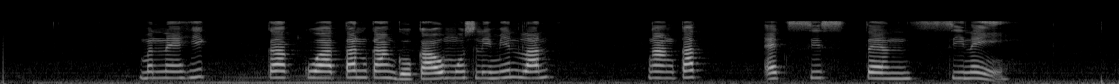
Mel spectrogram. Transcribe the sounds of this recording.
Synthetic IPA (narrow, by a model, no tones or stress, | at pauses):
məneɦikakuat̪ankaŋɡokaumusliminlan | ŋaŋkat̪̚ | ʔɛksist̪ɛnsine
